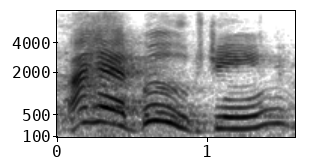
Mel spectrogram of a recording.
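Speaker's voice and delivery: high, eager contestant answer; game show contestant. Retold or imitated. Contestant answering the host Gene on Match Game, eager. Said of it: "boobs is an answer now on Match Game".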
